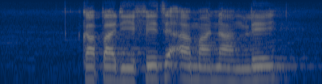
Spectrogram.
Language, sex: Southern Sotho, male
